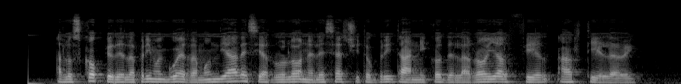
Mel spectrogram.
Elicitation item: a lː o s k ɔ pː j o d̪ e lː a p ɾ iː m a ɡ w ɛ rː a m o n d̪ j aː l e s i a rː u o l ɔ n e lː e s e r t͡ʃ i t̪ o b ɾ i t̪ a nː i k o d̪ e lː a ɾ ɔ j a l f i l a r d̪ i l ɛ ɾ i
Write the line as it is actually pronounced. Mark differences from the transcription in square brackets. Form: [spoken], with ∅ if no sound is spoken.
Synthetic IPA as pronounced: a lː o s k ɔ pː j o d̪ e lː a p ɾ iː m a ɡ w ɛ rː a m o n d̪ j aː l e s i a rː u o l ɔ n e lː e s [ɛ] r t͡ʃ i t̪ o b ɾ i t̪ a nː i k o d̪ e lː a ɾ ɔ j a l f i l a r [t̪] i l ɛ ɾ i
